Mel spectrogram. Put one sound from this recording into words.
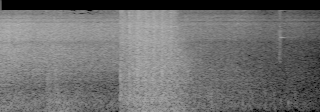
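A rifle fires a short burst.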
